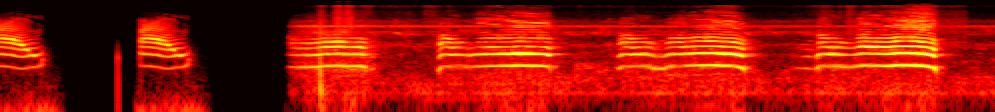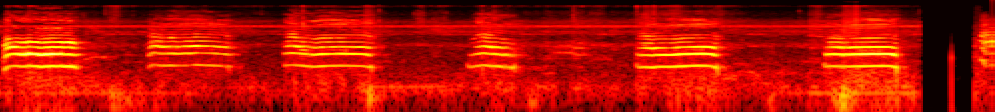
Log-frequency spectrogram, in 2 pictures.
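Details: Repeated calls from a mother cat seeking her kittens: around fifteen clear, evenly pitched meows in quick succession over a faint steady high whine, with small clicks and bumps between calls.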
